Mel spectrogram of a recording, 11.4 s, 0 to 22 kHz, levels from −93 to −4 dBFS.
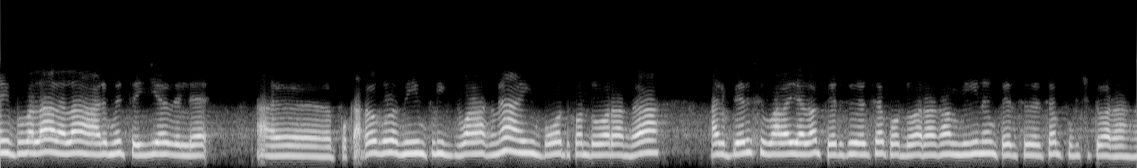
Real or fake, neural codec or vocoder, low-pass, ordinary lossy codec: fake; codec, 16 kHz in and 24 kHz out, 1 kbps, XY-Tokenizer; 5.4 kHz; none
